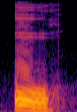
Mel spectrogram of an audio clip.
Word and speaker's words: au: You write it au, you pronounce it o.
